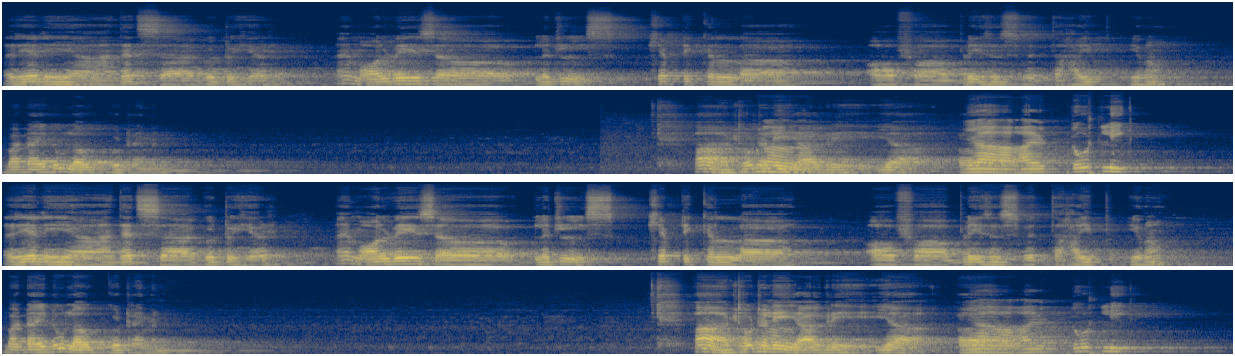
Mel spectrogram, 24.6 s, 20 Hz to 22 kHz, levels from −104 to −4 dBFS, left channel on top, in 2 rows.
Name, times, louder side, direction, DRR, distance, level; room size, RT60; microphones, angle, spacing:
voice 1, 0.0-2.7 3.3-6.1 6.5-7.9 8.6-11.0 11.3-11.6 12.3-14.0 18.9-22.7, right 4 dB, 85° right, 7 dB, 0.9 m, -30 dB
voice 2, 19.8-20.4 21.9-22.7 23.0-23.6, left 5 dB, 50° left, 12 dB, 0.5 m, -30 dB
25.5 x 20.0 x 2.3 m, 2.8 s
head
